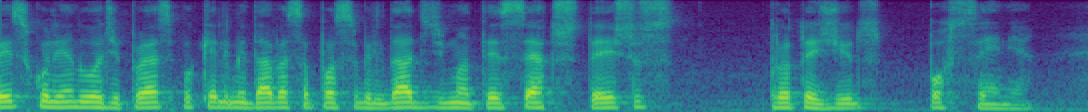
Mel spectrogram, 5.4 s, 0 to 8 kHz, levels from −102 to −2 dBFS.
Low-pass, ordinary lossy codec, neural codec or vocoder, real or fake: none; none; none; real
